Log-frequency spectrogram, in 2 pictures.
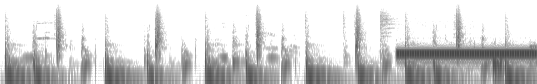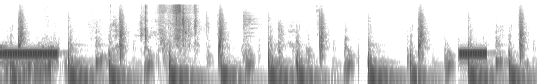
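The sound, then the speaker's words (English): A telephone ringback tone sounds as a call is placed to a caller, with one steady tone lasting about two seconds and the brief start of another near the end, over rhythmic background beats. “All right, so we're going to call our next caller. We are calling right now.”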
